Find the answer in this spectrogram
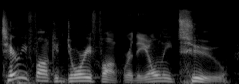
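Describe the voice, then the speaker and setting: A man's voice: mid-range voice, sing-song, brisk, dry recording. A man, a pro wrestler chatting as a podcast guest in an enthusiastic, rambling way. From Houston, Texas. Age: 30s. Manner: enthusiastic, rambling, frequent fillers and restarts. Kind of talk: casual podcast interview.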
